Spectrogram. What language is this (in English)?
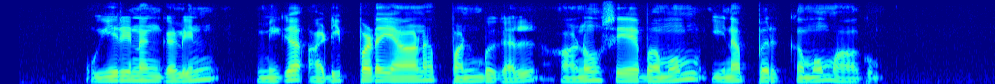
Tamil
